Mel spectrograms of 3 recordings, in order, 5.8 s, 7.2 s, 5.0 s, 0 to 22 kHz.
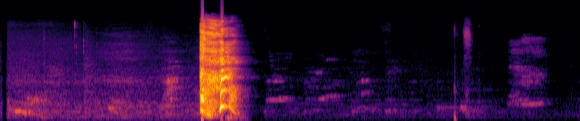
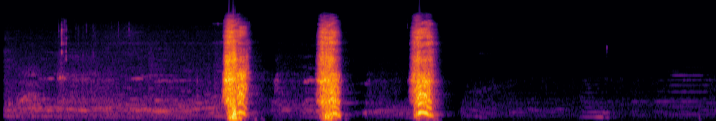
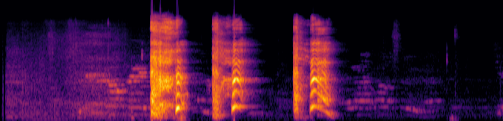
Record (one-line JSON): {"cough_length": "5.8 s", "cough_amplitude": 32768, "cough_signal_mean_std_ratio": 0.19, "exhalation_length": "7.2 s", "exhalation_amplitude": 32767, "exhalation_signal_mean_std_ratio": 0.23, "three_cough_length": "5.0 s", "three_cough_amplitude": 32767, "three_cough_signal_mean_std_ratio": 0.29, "survey_phase": "beta (2021-08-13 to 2022-03-07)", "age": "18-44", "gender": "Female", "wearing_mask": "No", "symptom_runny_or_blocked_nose": true, "symptom_sore_throat": true, "symptom_fatigue": true, "symptom_headache": true, "symptom_change_to_sense_of_smell_or_taste": true, "symptom_onset": "4 days", "smoker_status": "Ex-smoker", "respiratory_condition_asthma": false, "respiratory_condition_other": false, "recruitment_source": "Test and Trace", "submission_delay": "1 day", "covid_test_result": "Positive", "covid_test_method": "RT-qPCR", "covid_ct_value": 18.2, "covid_ct_gene": "N gene"}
